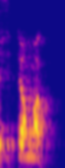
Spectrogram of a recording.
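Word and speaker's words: stomach: जैसे लिखा जाए स्टमक, ठीक है ना, जैसे लिखा जाए स्टमक, तो यहाँ पर सी एच तो लास्ट में आया है, लेकिन इसका उच्चारण कैसे है, स्टमक, ठीक है ना, तो क जैसा उच्चारण है।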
